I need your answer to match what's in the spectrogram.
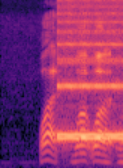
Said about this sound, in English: It's your phone, David, is it? It's ringing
